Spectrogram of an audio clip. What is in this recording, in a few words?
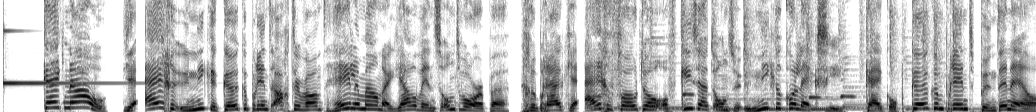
radio commercial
